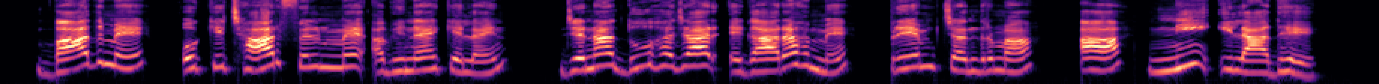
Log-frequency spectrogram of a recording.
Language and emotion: Maithili, neutral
